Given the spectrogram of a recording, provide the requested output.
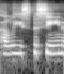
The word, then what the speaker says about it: Alyse Bacine: So my guest is Alise Bassine. Am I pronouncing that correctly?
